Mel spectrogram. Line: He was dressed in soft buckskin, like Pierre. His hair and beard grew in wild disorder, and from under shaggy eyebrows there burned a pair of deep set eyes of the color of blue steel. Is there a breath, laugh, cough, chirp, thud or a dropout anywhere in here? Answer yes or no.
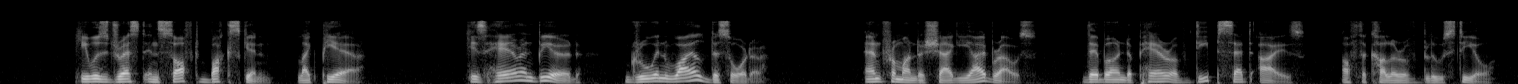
no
